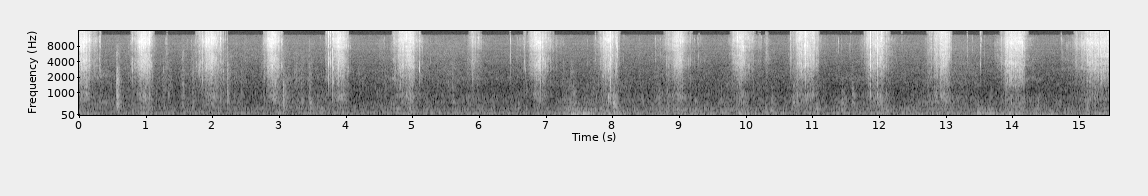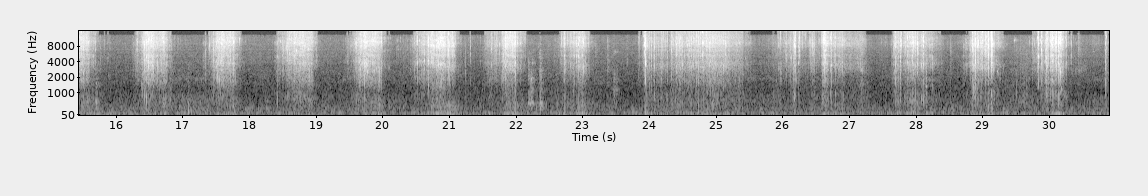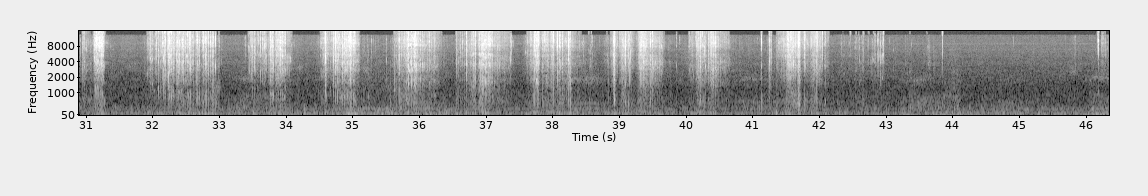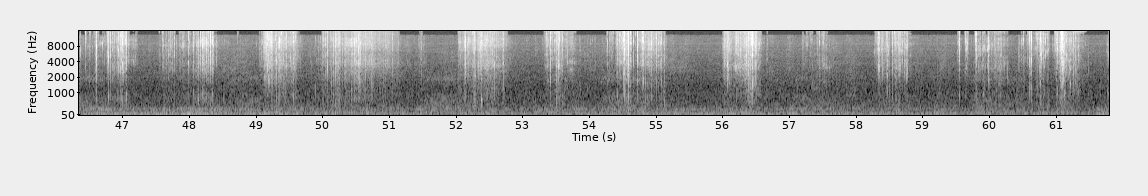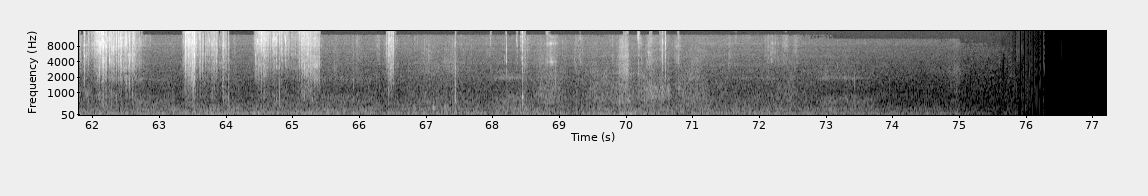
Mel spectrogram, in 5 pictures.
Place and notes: This is the sound of me and Diana carding wool using teasels. In this recording we are sitting by the fireside in a non-centrally heated house, as people have done for thousands of years, using teasels to card (or organise) some raw wool fibres. I think we were using Herdwick fibres for this activity; you can hear the scratchy tines of the teasels, but also the grip and sturdiness of the Herdwick fibres. Of course you can also hear the low steady comforting drone of the fire, also.
Windermere, Cumbria, UK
